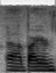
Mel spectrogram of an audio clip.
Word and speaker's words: Bayern: I said it wrong before, not Bern. Bayern, Germany.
